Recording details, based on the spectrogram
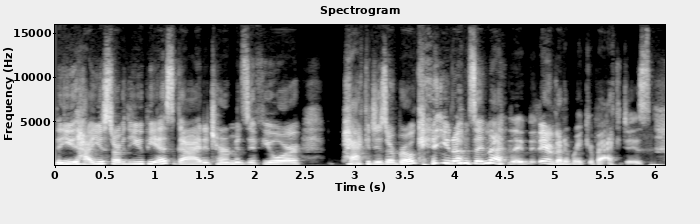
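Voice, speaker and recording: With a Southern US accent, a woman at medium pitch talks at a very fast pace, her pitch swinging very widely. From US South, Georgia. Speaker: co-working space owner and former radio host. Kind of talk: interview.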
